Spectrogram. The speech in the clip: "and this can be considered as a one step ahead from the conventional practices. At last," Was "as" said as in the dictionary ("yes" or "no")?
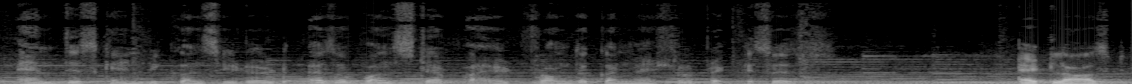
yes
